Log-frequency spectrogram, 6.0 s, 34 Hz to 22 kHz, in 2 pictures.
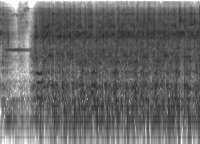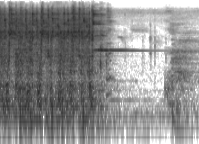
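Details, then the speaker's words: Briggs engine never given an oil change, with varnish-stuck intake valve and lifters being freed, cranking: an even chug at about three beats a second, each stroke alike, with the gauge reading at least 100 psi. Normal compression. "she got compression compression all right let's just put a gauge on it"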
